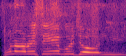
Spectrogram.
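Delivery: high, loud joyful praise cry to her followers; loud praise shout. Real, not acted. Vlogger rallies her Tito family, loud high praise shout. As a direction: belt out the praise like a revival call.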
